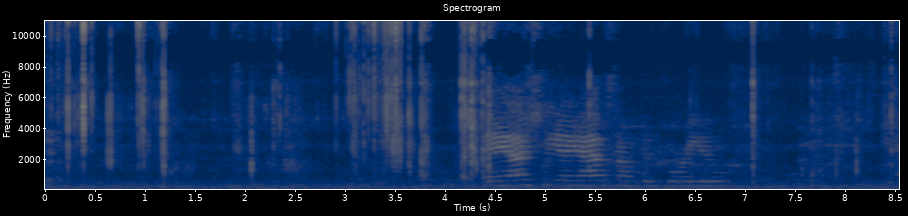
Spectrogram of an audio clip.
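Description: Faint crinkling and tearing of thin plastic film being picked and pulled off machine embroidery on fleece, with small scattered clicks through the first few seconds. A faint voice is heard from about four to seven seconds in.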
